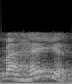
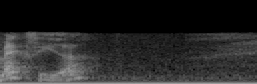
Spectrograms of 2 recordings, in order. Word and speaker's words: Mexia: the Dallas man says oh yeah yeah they pronounce it Maha not Mexia and the New Yorkers says listen we call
